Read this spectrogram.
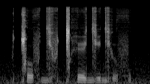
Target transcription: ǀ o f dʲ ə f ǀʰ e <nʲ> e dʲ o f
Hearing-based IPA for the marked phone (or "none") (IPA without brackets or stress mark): dʲ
